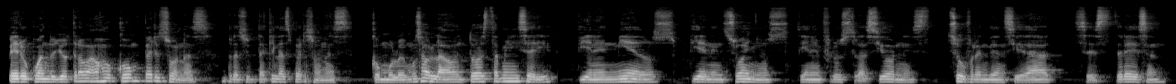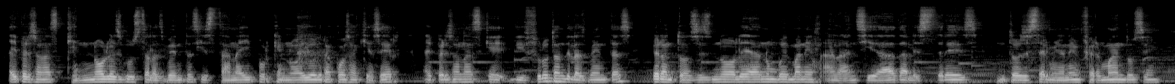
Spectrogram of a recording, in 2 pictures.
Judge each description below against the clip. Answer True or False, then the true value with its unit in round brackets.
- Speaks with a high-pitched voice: False (115 Hz)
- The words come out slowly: False (180 wpm)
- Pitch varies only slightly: True (2.2 semitones)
